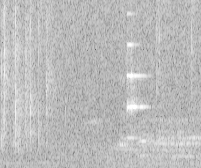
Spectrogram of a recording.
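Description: Handheld barcode scanner giving one short, high beep a little past halfway as it reads a product's barcode. The beep marks a successful read after the barcode proved hard to scan.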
